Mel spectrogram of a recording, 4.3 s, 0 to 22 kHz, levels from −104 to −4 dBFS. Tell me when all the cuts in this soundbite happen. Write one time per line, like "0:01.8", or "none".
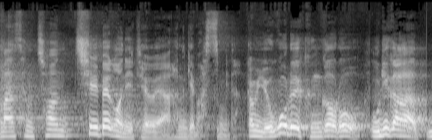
0:02.3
